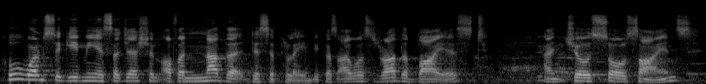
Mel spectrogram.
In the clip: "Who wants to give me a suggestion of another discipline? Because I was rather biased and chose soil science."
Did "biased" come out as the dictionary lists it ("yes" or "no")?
yes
